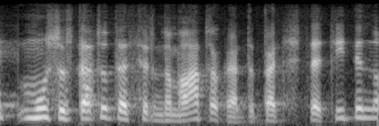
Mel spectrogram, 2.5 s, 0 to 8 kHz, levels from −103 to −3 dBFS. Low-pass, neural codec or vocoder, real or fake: 7.2 kHz; codec, 16 kHz, 0.8 kbps, ZipCodec; fake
